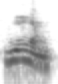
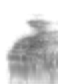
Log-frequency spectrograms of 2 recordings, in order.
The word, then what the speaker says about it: won: Win, won. Not won. One. It's one, like the number one.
